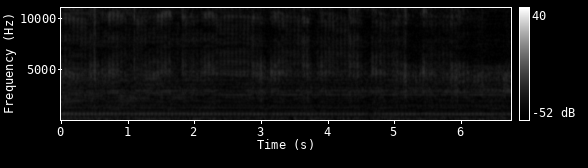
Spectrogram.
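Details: Automated MD Needle Pen microneedling self-treatment of the forehead at 1 mm needle depth over hyaluronic acid, after numbing cream: steady high motor buzz with faint rhythmic changes as it moves horizontally, vertically, cross-hatching; mild erythema, no pain.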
